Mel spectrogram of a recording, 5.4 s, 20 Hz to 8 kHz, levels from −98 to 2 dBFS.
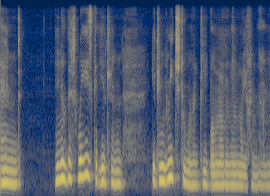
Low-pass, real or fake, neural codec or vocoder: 7.2 kHz; fake; autoencoder, 22.05 kHz, a latent of 192 numbers a frame, VITS, trained on one speaker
